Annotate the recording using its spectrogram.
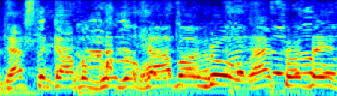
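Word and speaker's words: gabagool: Gabul. Gabul. I know it doesn't look like it's spelled that way, but that's how it is. That's the Gabul. Cabul.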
